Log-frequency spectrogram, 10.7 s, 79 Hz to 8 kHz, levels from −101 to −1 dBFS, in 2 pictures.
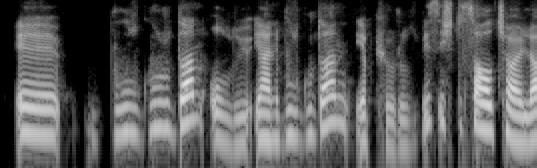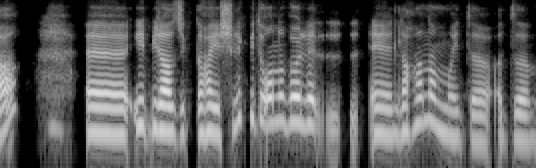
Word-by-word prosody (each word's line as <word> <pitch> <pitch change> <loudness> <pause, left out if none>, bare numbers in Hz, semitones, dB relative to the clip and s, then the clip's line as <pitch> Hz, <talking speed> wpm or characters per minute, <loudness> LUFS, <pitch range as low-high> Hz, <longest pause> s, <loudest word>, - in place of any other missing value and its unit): Eee, 200 -2 0 0.5
bulgurdan, 230 +7 0
oluyo 160 -3 -7
yani, 175 -2 -1
bulgurdan 200 +9 -2
yapıyoruz 145 -3 -8
biz, 275 - -6
işte 265 -1 -6
salçayla, 185 - +4 0.7
eee, 205 -1 +5
i 255 -1 -1
birazcık 215 -3 +4
daha 210 +1 +2
yeşillik, 235 - -2
bir 310 - -3
de 290 - 0
onu 275 +1 +1
böyle, 275 -1 +4
l - - -15 0.3
l - - -9
eee, 200 -1 -2
lahana 270 +6 0
mıydı 185 -7 -5
adı? 170 -1 -5
205 Hz, 135 wpm, -23 LUFS, 175-245 Hz, 0.7 s, eee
